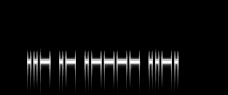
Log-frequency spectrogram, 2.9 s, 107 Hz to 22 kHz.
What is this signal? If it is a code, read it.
Morse code, heard as a keyed tone, about 30 wpm, 700 Hz. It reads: UA1F
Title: DXCC-100 Call Signs - 4 Characters - Repeated 2x - 30wpm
